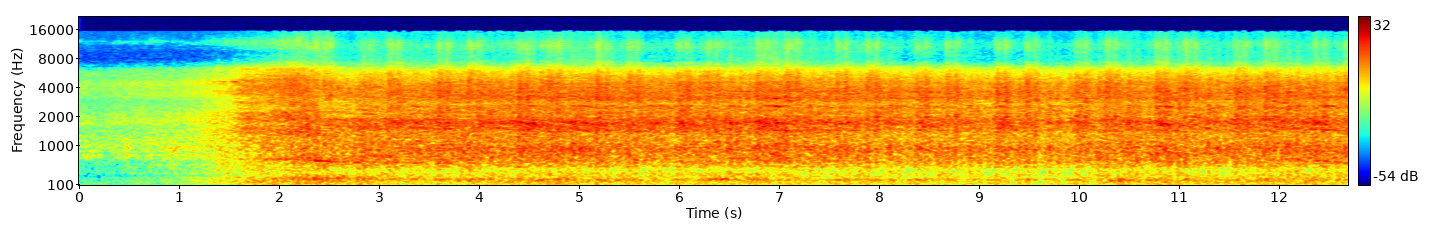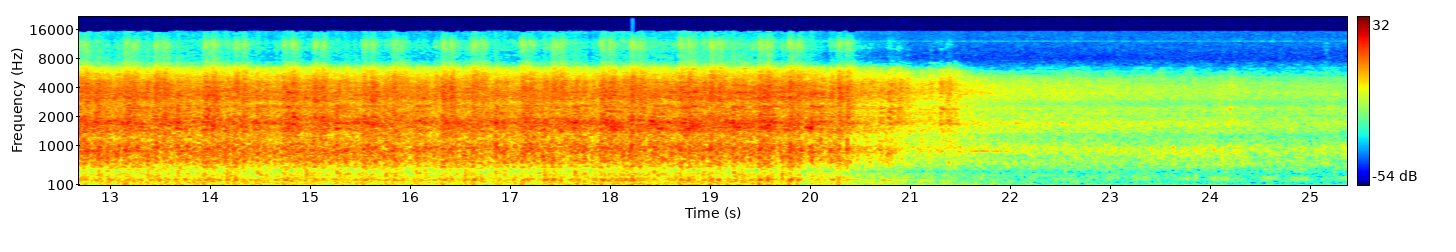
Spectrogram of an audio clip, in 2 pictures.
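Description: Express passenger train hauled by a WAP7 electric locomotive passing at speed: a loud rush of steel wheels on rail with clickety-clack from the coaches. It builds sharply about two seconds in, holds steady for roughly eighteen seconds, then drops away as the train recedes.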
